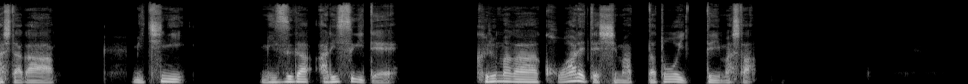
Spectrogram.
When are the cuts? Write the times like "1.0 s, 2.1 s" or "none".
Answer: 1.3 s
